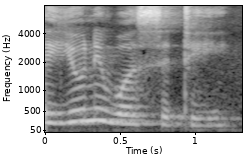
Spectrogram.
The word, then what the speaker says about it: university: you follow the sound the following words begin with vowel letters but not with vowel sounds they therefore take a before them a university a one rupee note a european a unit so you need to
